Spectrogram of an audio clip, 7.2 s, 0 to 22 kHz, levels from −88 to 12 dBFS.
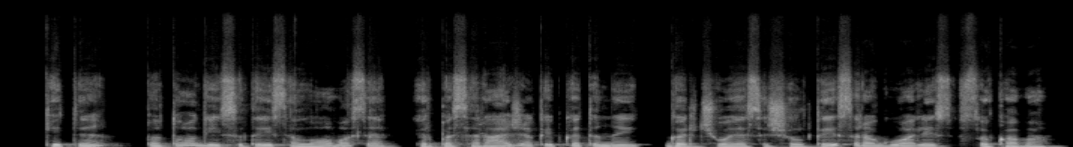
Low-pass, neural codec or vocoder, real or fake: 19.8 kHz; vocoder, 44.1 kHz, 128 mel bands, Pupu-Vocoder; fake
